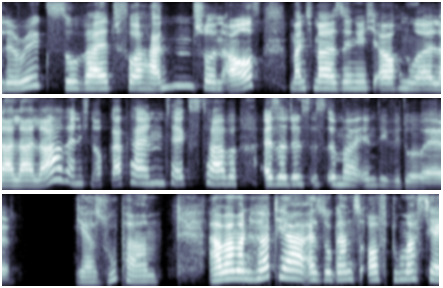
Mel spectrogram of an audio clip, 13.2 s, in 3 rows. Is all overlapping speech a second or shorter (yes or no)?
yes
